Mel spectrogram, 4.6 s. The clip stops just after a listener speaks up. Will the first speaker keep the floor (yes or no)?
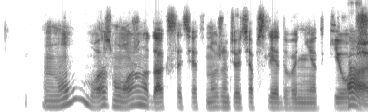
no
